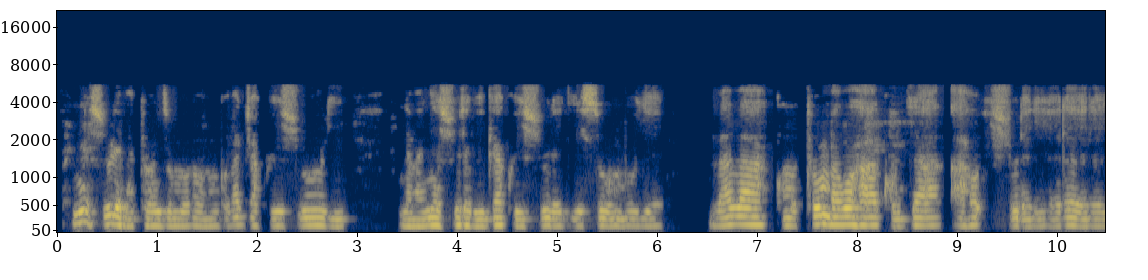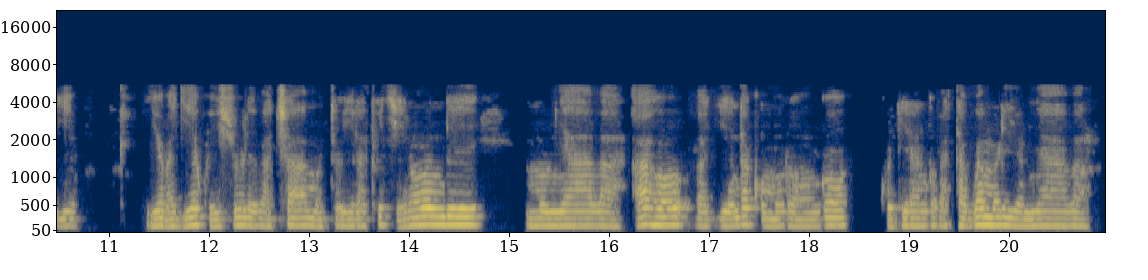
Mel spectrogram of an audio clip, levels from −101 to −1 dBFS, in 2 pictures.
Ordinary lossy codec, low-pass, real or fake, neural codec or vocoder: AAC, 48 kbps; 5.4 kHz; real; none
